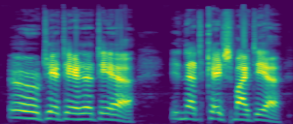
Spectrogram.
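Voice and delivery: eccentric Doctor voice. A narrator's reading. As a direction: bustle in as a fussy, kindly eccentric.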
